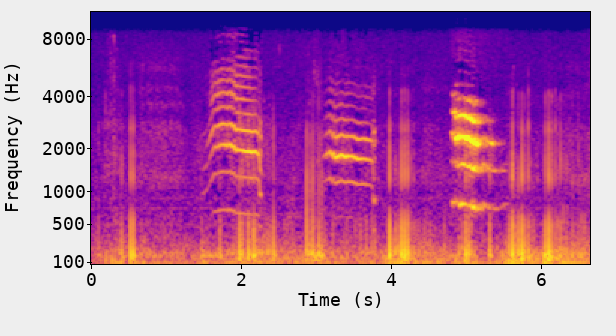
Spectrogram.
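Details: Cat meowing three times: a drawn-out, wavering cry, a shorter flat meow, then a loud, bright final meow, with faint room noise and soft clicks between.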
